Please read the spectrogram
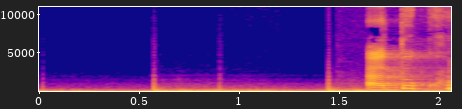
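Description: Low, steady throbbing hum, a background drone in an audio-drama mix, with a few faint clicks. A woman starts speaking near the end.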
